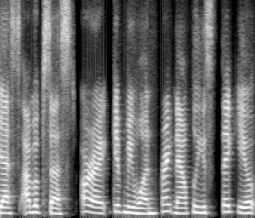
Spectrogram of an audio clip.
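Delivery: ordinary talk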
